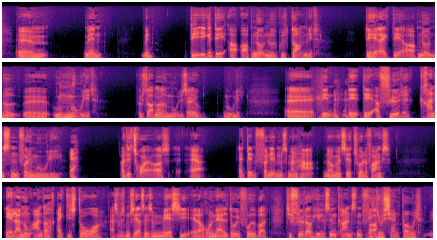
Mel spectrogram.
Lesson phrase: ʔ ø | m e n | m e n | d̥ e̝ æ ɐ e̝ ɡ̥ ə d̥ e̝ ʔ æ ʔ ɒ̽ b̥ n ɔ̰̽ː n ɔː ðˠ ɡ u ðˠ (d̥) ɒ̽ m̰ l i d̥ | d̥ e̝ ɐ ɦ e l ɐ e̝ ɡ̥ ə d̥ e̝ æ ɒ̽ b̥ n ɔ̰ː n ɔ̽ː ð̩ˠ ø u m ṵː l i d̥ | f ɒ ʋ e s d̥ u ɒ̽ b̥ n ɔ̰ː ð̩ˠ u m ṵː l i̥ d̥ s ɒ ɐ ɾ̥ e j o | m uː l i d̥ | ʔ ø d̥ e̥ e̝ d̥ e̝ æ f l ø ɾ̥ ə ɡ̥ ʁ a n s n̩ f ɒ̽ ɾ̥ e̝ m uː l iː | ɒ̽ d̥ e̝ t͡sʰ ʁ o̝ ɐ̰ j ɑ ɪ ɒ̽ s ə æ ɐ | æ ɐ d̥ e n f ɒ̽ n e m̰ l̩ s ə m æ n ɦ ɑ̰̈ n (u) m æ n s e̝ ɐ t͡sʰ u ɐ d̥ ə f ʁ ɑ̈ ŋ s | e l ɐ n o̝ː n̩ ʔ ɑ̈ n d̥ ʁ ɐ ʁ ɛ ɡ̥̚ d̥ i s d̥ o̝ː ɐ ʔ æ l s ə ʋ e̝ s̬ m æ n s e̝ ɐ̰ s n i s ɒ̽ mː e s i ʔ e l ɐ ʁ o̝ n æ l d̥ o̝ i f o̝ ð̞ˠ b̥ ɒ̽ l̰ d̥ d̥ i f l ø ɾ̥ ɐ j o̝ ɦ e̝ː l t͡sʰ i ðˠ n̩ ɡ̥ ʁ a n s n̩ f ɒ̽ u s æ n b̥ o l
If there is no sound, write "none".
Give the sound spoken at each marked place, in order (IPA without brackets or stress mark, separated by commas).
d̥, ɒ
